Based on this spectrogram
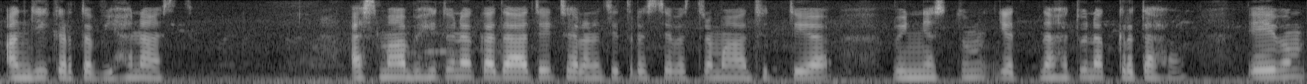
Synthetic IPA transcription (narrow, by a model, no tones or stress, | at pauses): ɐŋɡiːkɐɾt̪ɐʋjɐɦɐnaːst̪ | ɐsmaːbʱiːt̪unɐkɐd̪aːt̪et͡ʃɐlɐnɐt͡ʃit̪ɾɐsjɐʋɐst̪ɾɐmaːd̪ʱut̪jɐjɐ | ʋinjɐst̪umjɐt̪nɐɦɐt̪unɐkɾɪt̪ɐɦɐ̆ | eːʋɐm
